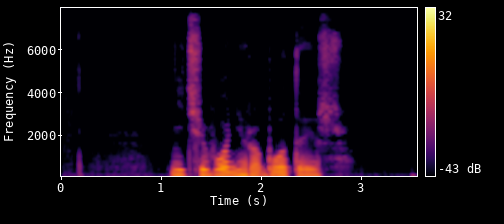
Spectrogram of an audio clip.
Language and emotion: Russian, sad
